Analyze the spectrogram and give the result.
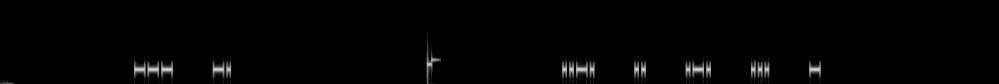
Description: Morse code, heard as a keyed tone, about 36 wpm, spaced as for 16 wpm, 700 Hz. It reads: ON FIRST
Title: 4x Character Spacing - Top 100 Words - 35wpm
